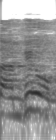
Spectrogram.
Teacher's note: نون ساكنة عند الباء تقلب ميم مع الإخفاء · Term: الإقلاب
